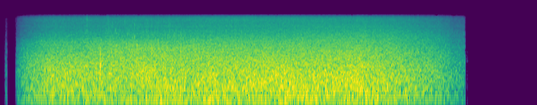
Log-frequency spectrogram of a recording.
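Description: Steady rushing wash of ocean surf, used as an intro sound effect: it fades in, holds evenly, tapers and then cuts off suddenly near the end, with a faint tick about two seconds in.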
